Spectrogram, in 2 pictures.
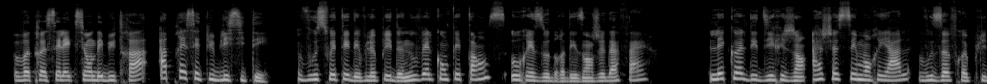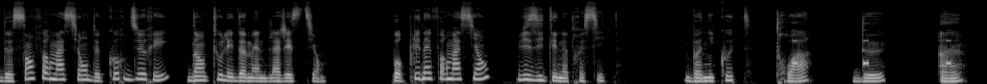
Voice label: fr qc naturel annonceur amical medium adulte; hec

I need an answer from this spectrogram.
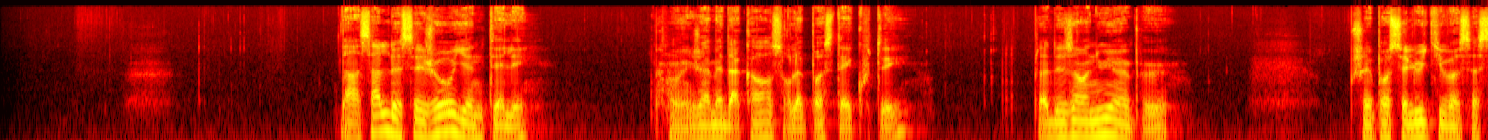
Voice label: audio guide temoignage prisonnier fr qc joual personnage serieux grave; immertif

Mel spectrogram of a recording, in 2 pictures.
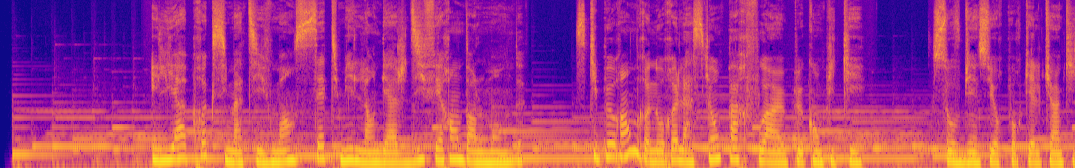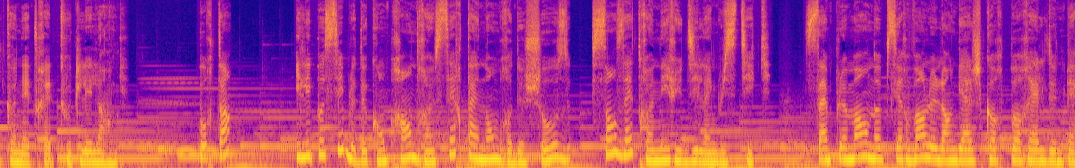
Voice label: narration

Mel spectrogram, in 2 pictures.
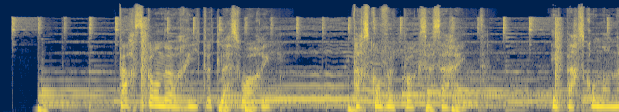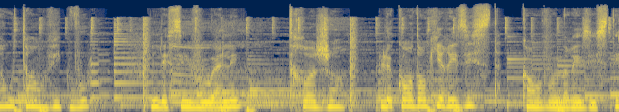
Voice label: personnage serieux fr qc naturel douce rassurante sensuelle charmante; trojan; adulte

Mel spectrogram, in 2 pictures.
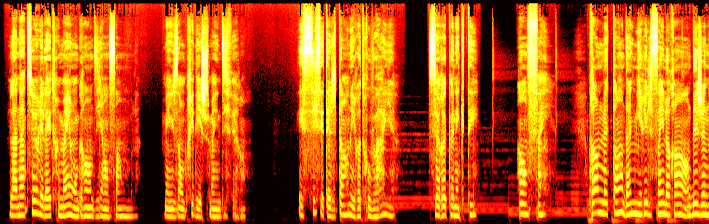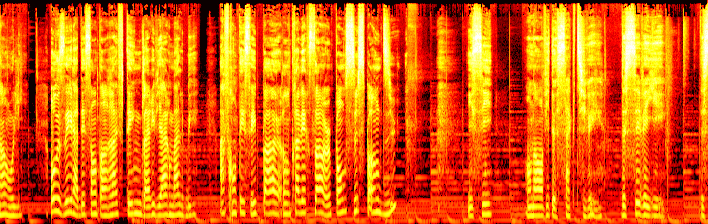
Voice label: annonceur fr qc naturel douce rassurante sensuelle; charlevoix; charmante; grave

